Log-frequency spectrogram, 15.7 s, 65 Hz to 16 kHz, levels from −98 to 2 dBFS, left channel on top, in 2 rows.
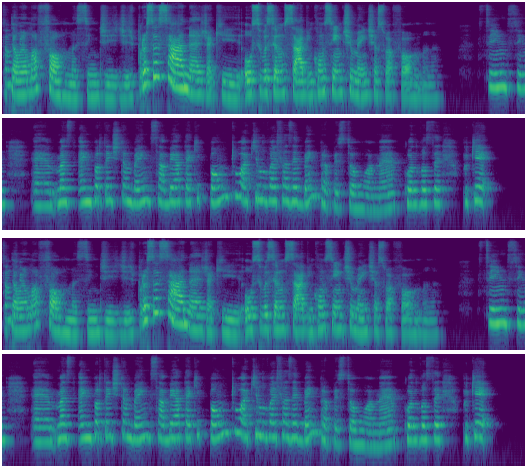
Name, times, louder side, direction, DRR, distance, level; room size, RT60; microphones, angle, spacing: voice 1, 0.0-6.5, left 3 dB, 55° left, 0.6 m, -31 dB
voice 2, 7.3-15.2, right 1 dB, 10° right, 0.4 m, -36 dB
4.2 x 2.2 x 2.3 m
head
